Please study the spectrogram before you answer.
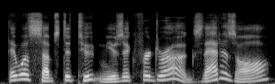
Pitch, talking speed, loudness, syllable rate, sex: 180 Hz, 195 wpm, -17 LUFS, 5.1 syllables/s, male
